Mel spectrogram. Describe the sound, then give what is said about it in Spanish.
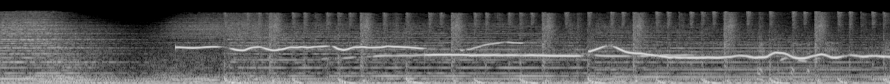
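A person whistles a short, bouncy news jingle over a rhythmic musical backing, the tune wavering in pitch as it goes, clear for several seconds with no talking. “No sé, no sé silbar. Yo sé silbar muy flojo, no es muy útil.”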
